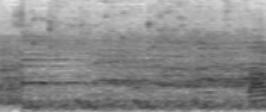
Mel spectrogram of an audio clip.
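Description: Basketball game sound: a ball bouncing on a hardwood court over steady arena crowd noise.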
